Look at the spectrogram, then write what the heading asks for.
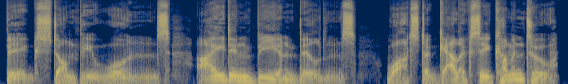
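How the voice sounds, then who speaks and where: A man voicing a gloomy, contemptuous ork mechanic in a fantasy audio story, with rough, slangy speech. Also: rumbling low, wildly swooping pitch, takes it slowly, no room sound, studio quality, pitched above the performer's own voice, exaggerated voice. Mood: indignant griping. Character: gloomy, contemptuous ork big mek griping darkly.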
